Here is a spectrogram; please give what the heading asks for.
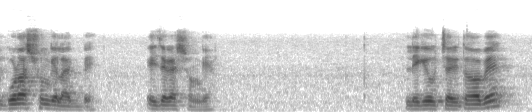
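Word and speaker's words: ث: নোক্তাওয়ালা যে অক্ষরটা আছে এটার নাম হচ্ছে সা। সা। এটা কোথা থেকে উচ্চারণ হবে? আমাদের এই জিহ্বার আগা, এই জায়গাটা আমাদের এই সামনের এই দুই দাঁত, এটার আগার সঙ্গে লাগবে, তা হচ্ছে গোড়ার সঙ্গে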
